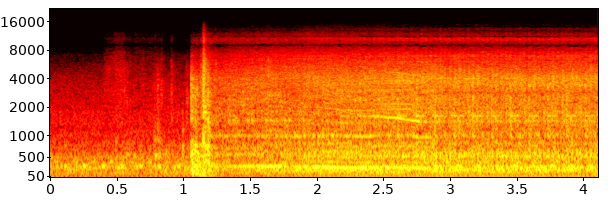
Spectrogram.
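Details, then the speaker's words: 440,000 km Toyota D4D diesel after engine repair, first startup: click, then catches and settles into a smooth, steady hum with no knocking; normal idle, sounding far better than before. "sounds 100 times better than it did. I'm bloody over the moon."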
